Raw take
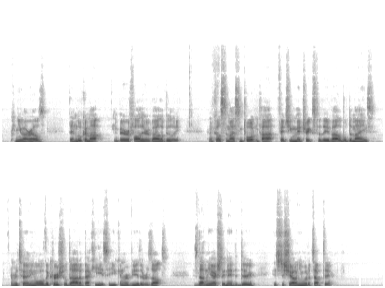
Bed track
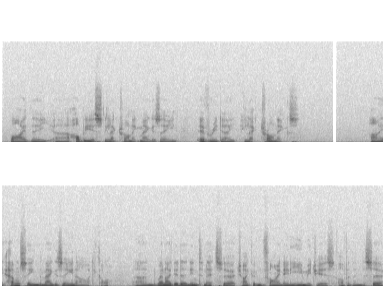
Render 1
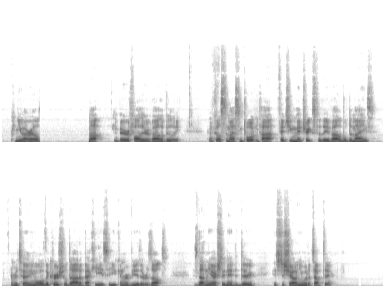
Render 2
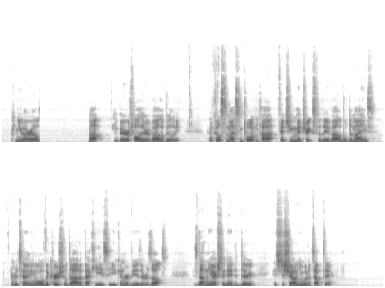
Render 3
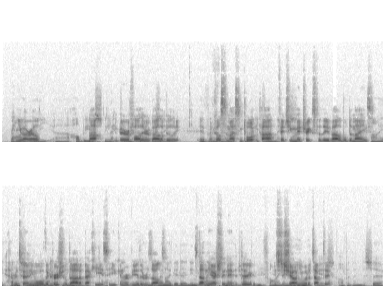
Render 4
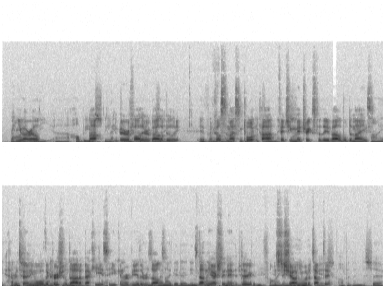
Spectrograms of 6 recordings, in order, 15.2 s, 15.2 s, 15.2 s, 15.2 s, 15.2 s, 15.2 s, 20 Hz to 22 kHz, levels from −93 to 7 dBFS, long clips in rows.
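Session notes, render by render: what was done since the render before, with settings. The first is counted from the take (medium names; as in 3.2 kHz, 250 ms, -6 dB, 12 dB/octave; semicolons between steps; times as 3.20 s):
0.74–1.73 s: room tone
bass shelf 350 Hz -11.5 dB
add bed track -9 dB
trim +11 dB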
